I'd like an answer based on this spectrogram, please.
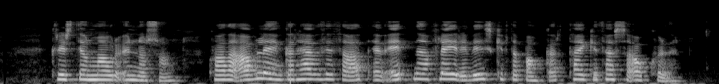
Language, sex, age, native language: Icelandic, female, 50-59, Icelandic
